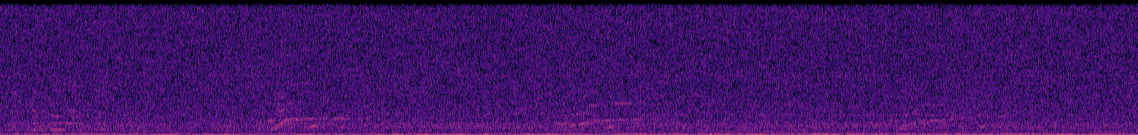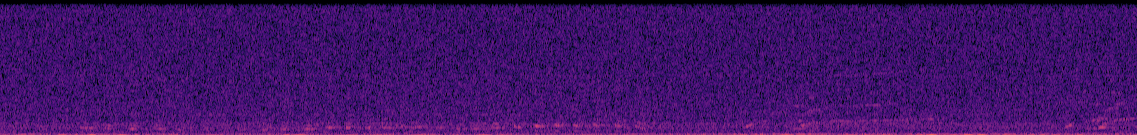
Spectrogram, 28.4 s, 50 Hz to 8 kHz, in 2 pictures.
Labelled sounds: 3.5	4.0	humpback whale, 0.80 to 1.2 kHz
7.4	7.9	humpback whale, 0.83 to 2.0 kHz
11.5	12.2	humpback whale, 0.96 to 1.9 kHz
25.1	25.4	humpback whale, 3.6 to 3.8 kHz
28.1	28.4	humpback whale, 0.83 to 1.1 kHz

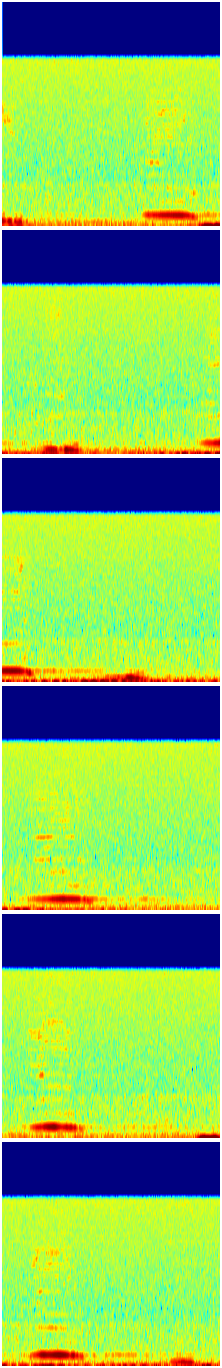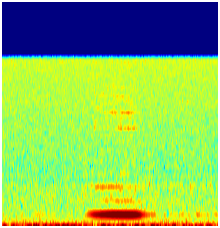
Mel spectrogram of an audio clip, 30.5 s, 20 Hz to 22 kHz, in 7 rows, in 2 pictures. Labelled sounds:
2.9	3.2	humpback whale, 1.1 to 1.2 kHz
8.5	8.8	humpback whale, 1.8 to 2.0 kHz
13.7	14.1	humpback whale, 0.86 to 1.5 kHz
18.0	18.7	humpback whale, 2.3 to 3.2 kHz
22.7	23.0	humpback whale, 2.8 to 2.9 kHz
28.4	28.8	humpback whale, 2.1 to 2.9 kHz

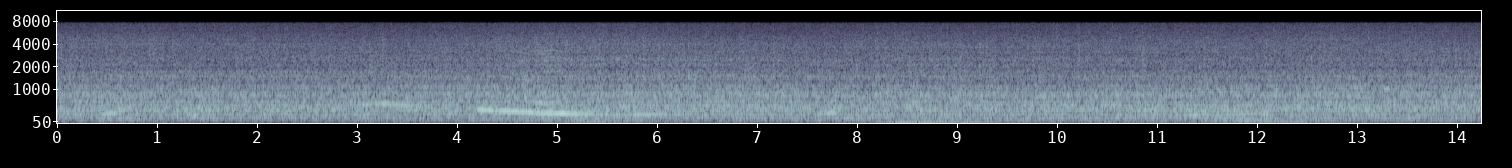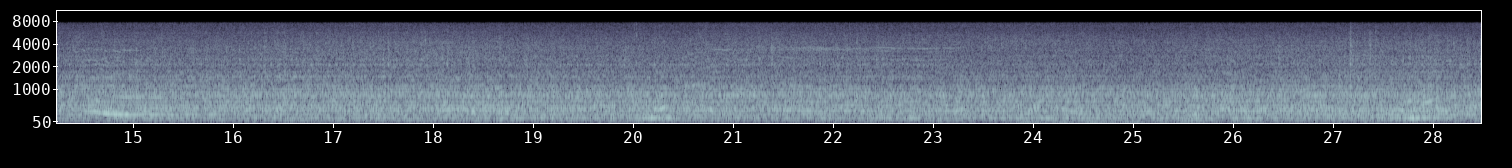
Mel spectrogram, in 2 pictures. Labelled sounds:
22.4	23.2	humpback whale, 3.5 to 5.3 kHz

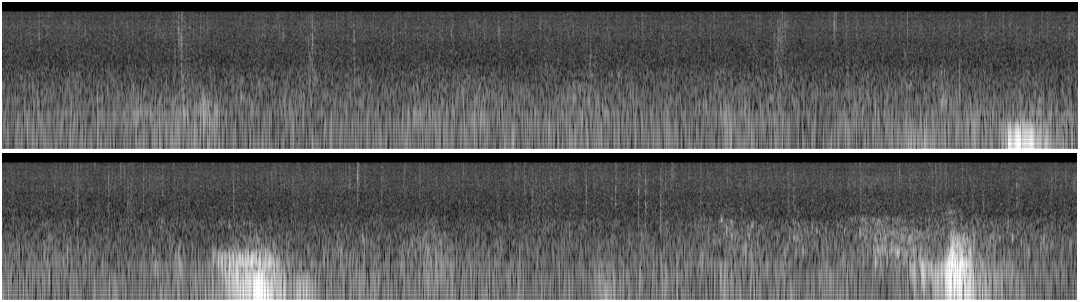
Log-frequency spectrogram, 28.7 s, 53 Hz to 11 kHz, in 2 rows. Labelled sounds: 25.6	25.9	humpback whale, 0.91 to 1.1 kHz
26.9	27.2	humpback whale, 1.2 to 1.4 kHz

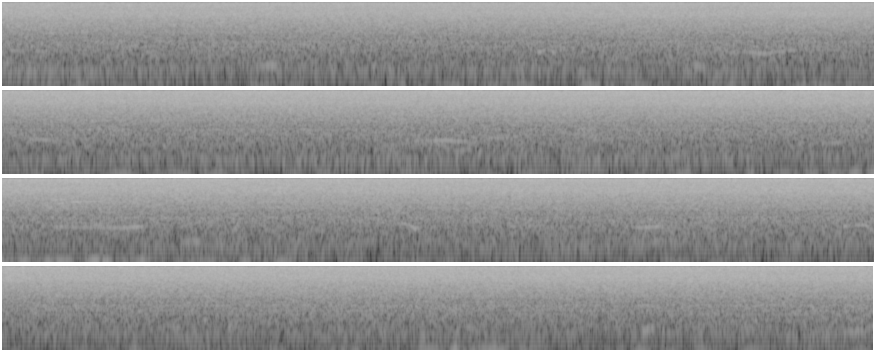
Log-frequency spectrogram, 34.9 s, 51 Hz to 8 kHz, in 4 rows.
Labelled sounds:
18.1	18.4	humpback whale, 1.8 to 2.0 kHz

